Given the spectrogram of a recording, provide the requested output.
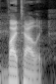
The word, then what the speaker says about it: Vitalik: Vitalik. – Vitalik.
